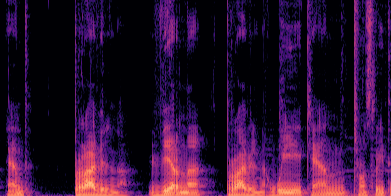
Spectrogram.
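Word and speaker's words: правильно: of this word but we pronounce this letter like ah praveen next phrase uh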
